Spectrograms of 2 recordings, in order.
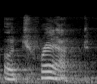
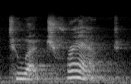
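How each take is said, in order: First: Attract set apart by a pause and weighted, falling at the end; stress on attract. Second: Said in the usual way. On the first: Shown as a demonstration. The minister emphasizes attract to the congregation, stressing it. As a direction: lean on the word attract on its own. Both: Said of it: "and I emphasize that word".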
